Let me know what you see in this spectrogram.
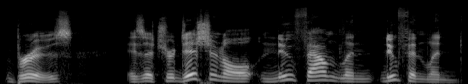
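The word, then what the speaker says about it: brewis: of cape sin uh asterisk fish and bruise pronounced bruise is a traditional newfoundland newfoundland dish made from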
